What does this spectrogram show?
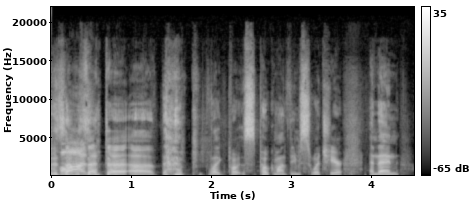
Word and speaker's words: Zamazenta: Zacian and Zamazenta, Pokemon-themed Switch here.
